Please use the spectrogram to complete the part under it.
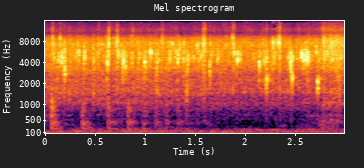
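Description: Garlic and onion frying in a pan, a close, steady, busy crackling sizzle with bright popping spatters throughout and no voices.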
